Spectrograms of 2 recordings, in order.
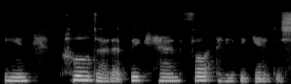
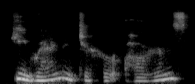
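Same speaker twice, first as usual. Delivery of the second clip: plain reading voice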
